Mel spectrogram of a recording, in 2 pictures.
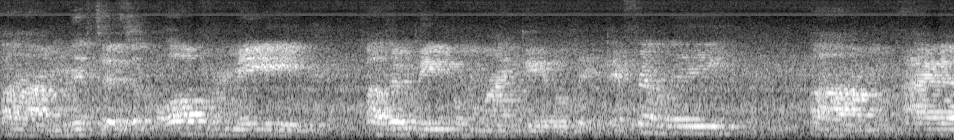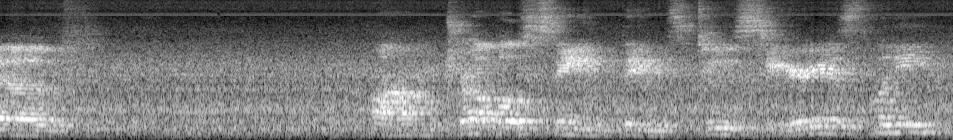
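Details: Male musician with ataxia, a progressive neurological disorder with cerebellar cell death affecting balance and speech, giving a live talk; ataxic dysarthria.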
